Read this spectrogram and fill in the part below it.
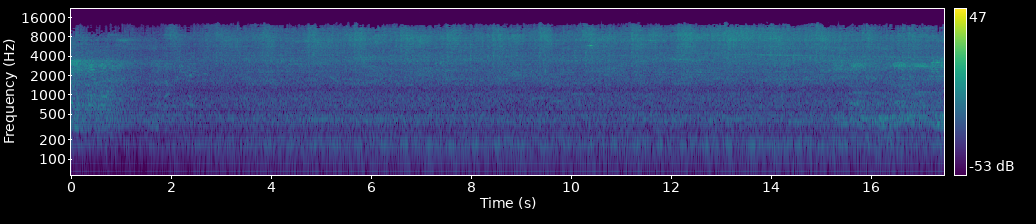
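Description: A large crowd murmurs in a big echoing stadium.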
